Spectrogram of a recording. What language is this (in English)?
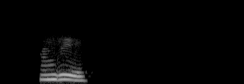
Dogri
